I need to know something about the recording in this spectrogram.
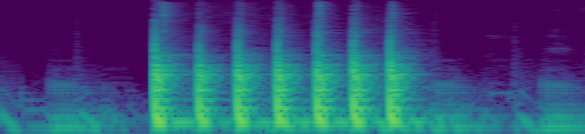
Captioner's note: knocking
